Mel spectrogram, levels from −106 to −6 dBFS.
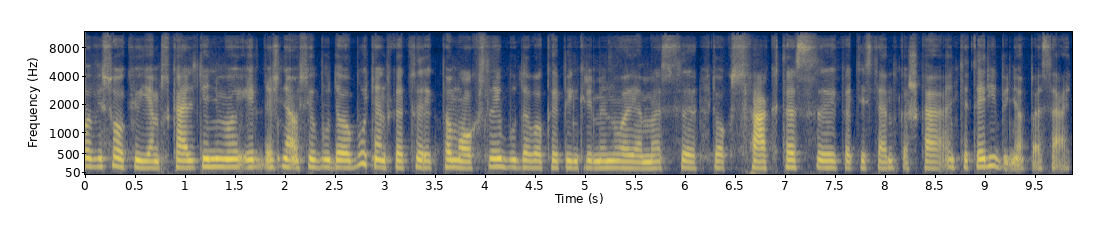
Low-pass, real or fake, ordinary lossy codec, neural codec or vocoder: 10.8 kHz; fake; Opus, 24 kbps; codec, 44.1 kHz, 7.8 kbps, DAC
